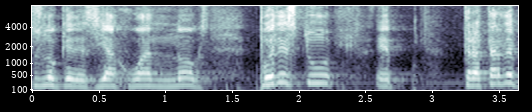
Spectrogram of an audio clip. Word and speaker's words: Knox: primero de estos grandes hombres se llama Juan nox se escribe K n o x kn n o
